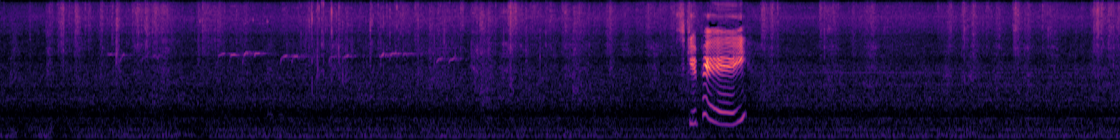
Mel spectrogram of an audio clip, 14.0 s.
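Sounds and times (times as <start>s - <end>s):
low outdoor rumble: 0.0s - 14.0s
small bird chirping: 2.7s - 6.4s.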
